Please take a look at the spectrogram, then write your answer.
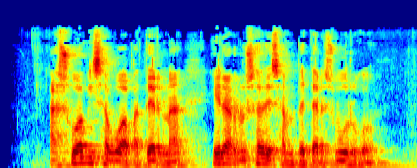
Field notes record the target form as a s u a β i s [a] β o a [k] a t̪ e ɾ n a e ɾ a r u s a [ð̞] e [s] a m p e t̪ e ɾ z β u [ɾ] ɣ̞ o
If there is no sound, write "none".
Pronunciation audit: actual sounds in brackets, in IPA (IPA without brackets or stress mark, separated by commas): a, p, ð̞, s, ɾ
